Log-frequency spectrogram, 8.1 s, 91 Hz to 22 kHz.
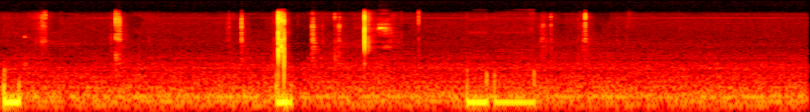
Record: three_cough_length: 8.1 s
three_cough_amplitude: 8146
three_cough_signal_mean_std_ratio: 0.54
survey_phase: alpha (2021-03-01 to 2021-08-12)
age: 45-64
gender: Female
wearing_mask: 'No'
symptom_none: true
smoker_status: Ex-smoker
respiratory_condition_asthma: false
respiratory_condition_other: false
recruitment_source: Test and Trace
submission_delay: 0 days
covid_test_result: Negative
covid_test_method: LFT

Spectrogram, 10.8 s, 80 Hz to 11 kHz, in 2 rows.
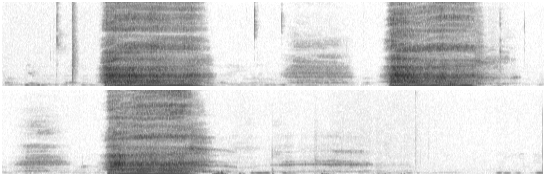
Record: exhalation_length: 10.8 s
exhalation_amplitude: 10508
exhalation_signal_mean_std_ratio: 0.44
survey_phase: beta (2021-08-13 to 2022-03-07)
age: 45-64
gender: Male
wearing_mask: 'No'
symptom_cough_any: true
symptom_new_continuous_cough: true
symptom_shortness_of_breath: true
symptom_abdominal_pain: true
symptom_fatigue: true
symptom_fever_high_temperature: true
symptom_headache: true
symptom_change_to_sense_of_smell_or_taste: true
symptom_loss_of_taste: true
symptom_onset: 5 days
smoker_status: Ex-smoker
respiratory_condition_asthma: false
respiratory_condition_other: false
recruitment_source: Test and Trace
submission_delay: 2 days
covid_test_result: Positive
covid_test_method: RT-qPCR
covid_ct_value: 16.0
covid_ct_gene: ORF1ab gene
covid_ct_mean: 16.4
covid_viral_load: 4200000 copies/ml
covid_viral_load_category: High viral load (>1M copies/ml)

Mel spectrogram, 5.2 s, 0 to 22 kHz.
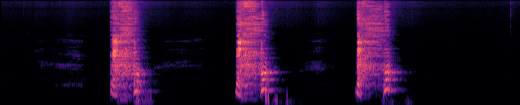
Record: three_cough_length: 5.2 s
three_cough_amplitude: 25359
three_cough_signal_mean_std_ratio: 0.33
survey_phase: alpha (2021-03-01 to 2021-08-12)
age: 45-64
gender: Female
wearing_mask: 'No'
symptom_none: true
smoker_status: Never smoked
respiratory_condition_asthma: false
respiratory_condition_other: false
recruitment_source: REACT
submission_delay: 4 days
covid_test_result: Negative
covid_test_method: RT-qPCR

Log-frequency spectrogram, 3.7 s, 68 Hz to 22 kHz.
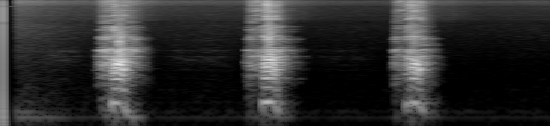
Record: exhalation_length: 3.7 s
exhalation_amplitude: 32768
exhalation_signal_mean_std_ratio: 0.34
survey_phase: beta (2021-08-13 to 2022-03-07)
age: 45-64
gender: Male
wearing_mask: 'No'
symptom_none: true
smoker_status: Ex-smoker
respiratory_condition_asthma: false
respiratory_condition_other: false
recruitment_source: Test and Trace
submission_delay: 2 days
covid_test_result: Negative
covid_test_method: RT-qPCR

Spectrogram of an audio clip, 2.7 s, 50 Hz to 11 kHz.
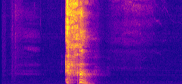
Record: cough_length: 2.7 s
cough_amplitude: 9091
cough_signal_mean_std_ratio: 0.28
survey_phase: beta (2021-08-13 to 2022-03-07)
age: 45-64
gender: Female
wearing_mask: 'No'
symptom_none: true
smoker_status: Current smoker (1 to 10 cigarettes per day)
respiratory_condition_asthma: false
respiratory_condition_other: false
recruitment_source: REACT
submission_delay: 3 days
covid_test_result: Negative
covid_test_method: RT-qPCR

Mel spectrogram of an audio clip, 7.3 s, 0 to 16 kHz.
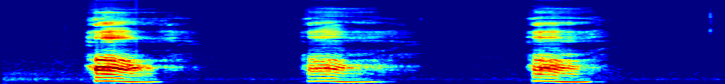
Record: exhalation_length: 7.3 s
exhalation_amplitude: 32768
exhalation_signal_mean_std_ratio: 0.37
survey_phase: beta (2021-08-13 to 2022-03-07)
age: 65+
gender: Male
wearing_mask: 'No'
symptom_none: true
smoker_status: Never smoked
respiratory_condition_asthma: false
respiratory_condition_other: false
recruitment_source: REACT
submission_delay: 3 days
covid_test_result: Negative
covid_test_method: RT-qPCR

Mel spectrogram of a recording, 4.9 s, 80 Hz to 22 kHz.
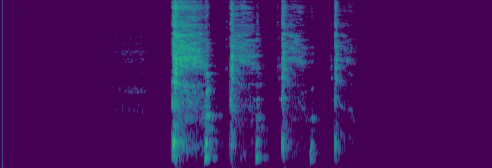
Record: cough_length: 4.9 s
cough_amplitude: 2091
cough_signal_mean_std_ratio: 0.27
survey_phase: beta (2021-08-13 to 2022-03-07)
age: 45-64
gender: Female
wearing_mask: 'No'
symptom_none: true
smoker_status: Current smoker (1 to 10 cigarettes per day)
respiratory_condition_asthma: false
respiratory_condition_other: false
recruitment_source: REACT
submission_delay: 2 days
covid_test_result: Negative
covid_test_method: RT-qPCR
influenza_a_test_result: Negative
influenza_b_test_result: Negative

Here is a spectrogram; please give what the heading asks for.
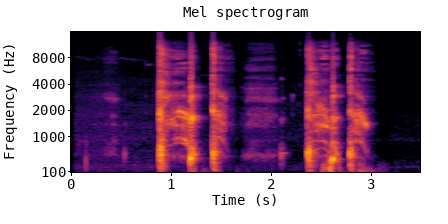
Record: cough_length: 3.5 s
cough_amplitude: 32768
cough_signal_mean_std_ratio: 0.35
survey_phase: beta (2021-08-13 to 2022-03-07)
age: 45-64
gender: Female
wearing_mask: 'No'
symptom_cough_any: true
symptom_runny_or_blocked_nose: true
symptom_shortness_of_breath: true
symptom_fatigue: true
symptom_fever_high_temperature: true
symptom_headache: true
symptom_other: true
symptom_onset: 3 days
smoker_status: Ex-smoker
respiratory_condition_asthma: false
respiratory_condition_other: false
recruitment_source: Test and Trace
submission_delay: 1 day
covid_test_result: Positive
covid_test_method: RT-qPCR
covid_ct_value: 24.4
covid_ct_gene: ORF1ab gene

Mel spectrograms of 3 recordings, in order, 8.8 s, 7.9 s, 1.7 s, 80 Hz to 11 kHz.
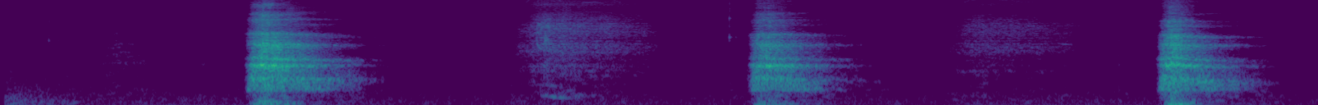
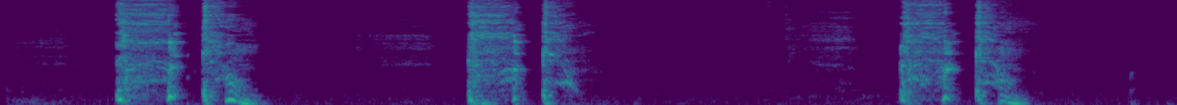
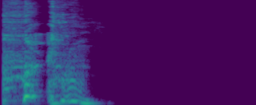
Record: exhalation_length: 8.8 s
exhalation_amplitude: 5132
exhalation_signal_mean_std_ratio: 0.3
three_cough_length: 7.9 s
three_cough_amplitude: 4308
three_cough_signal_mean_std_ratio: 0.39
cough_length: 1.7 s
cough_amplitude: 4630
cough_signal_mean_std_ratio: 0.42
survey_phase: alpha (2021-03-01 to 2021-08-12)
age: 18-44
gender: Male
wearing_mask: 'No'
symptom_none: true
smoker_status: Never smoked
respiratory_condition_asthma: false
respiratory_condition_other: false
recruitment_source: REACT
submission_delay: 1 day
covid_test_result: Negative
covid_test_method: RT-qPCR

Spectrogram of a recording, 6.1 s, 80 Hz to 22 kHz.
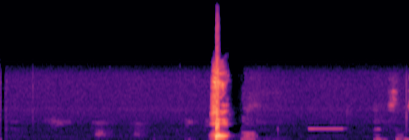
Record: exhalation_length: 6.1 s
exhalation_amplitude: 32768
exhalation_signal_mean_std_ratio: 0.13
survey_phase: beta (2021-08-13 to 2022-03-07)
age: 45-64
gender: Male
wearing_mask: 'No'
symptom_none: true
smoker_status: Ex-smoker
respiratory_condition_asthma: false
respiratory_condition_other: false
recruitment_source: REACT
submission_delay: 2 days
covid_test_result: Negative
covid_test_method: RT-qPCR
influenza_a_test_result: Negative
influenza_b_test_result: Negative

